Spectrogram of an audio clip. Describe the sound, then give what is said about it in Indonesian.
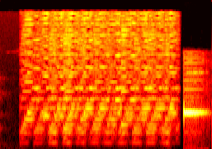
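A rapid, repeating electronic alert tone from an Uber ride-hailing app announcing a new order on a smartphone pulses for about a second and a half, then cuts to a single bright, sustained beep; loud, with no talking. “Eh, udah dulu ya. Ada order nih di Piccadilly Circus.”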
